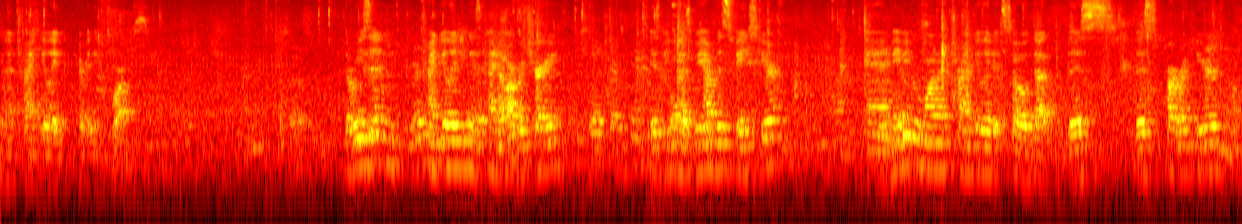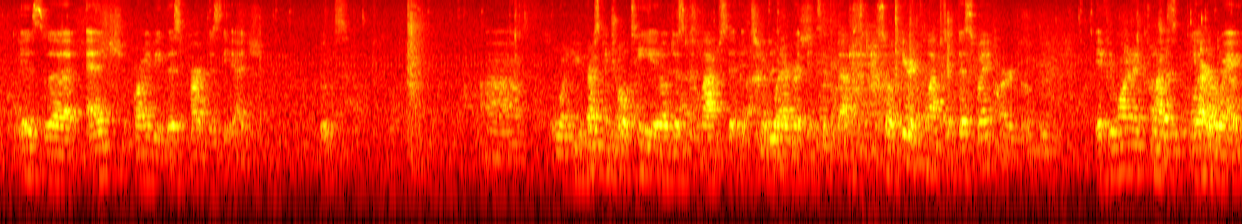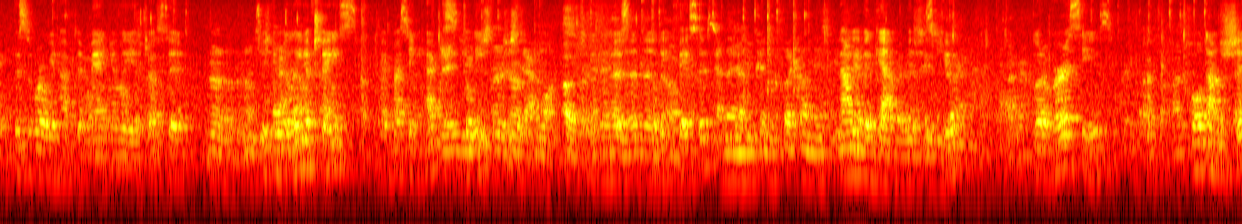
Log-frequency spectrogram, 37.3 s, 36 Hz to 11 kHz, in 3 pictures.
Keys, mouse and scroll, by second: 3.0 ctrl+z, 3.7 3, 4.4 shift+middle click, 15.7 ctrl+z, 17.3 middle click, 18.4 ctrl+t, 19.7 middle click, 23.1 middle click, 24.9 ctrl+z, 26.3 x, 29.2 x, 29.2 x, 32.3 x, 32.3 middle click, 35.3 1.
